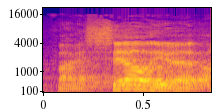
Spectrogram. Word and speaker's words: Visalia: It's not Visalia, it's Visalia. – It's not Sal, it's Sale.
